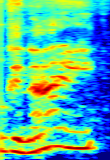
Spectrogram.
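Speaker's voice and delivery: good night lifted high; playful high sign-off; sing-song good night. Shown as a demonstration.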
